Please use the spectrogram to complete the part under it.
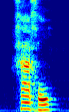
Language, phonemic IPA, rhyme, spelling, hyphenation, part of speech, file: Dutch, /ˈɣaː.ɣəl/, -aːɣəl, gagel, ga‧gel, noun, Nl-gagel.ogg
- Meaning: 1. gale (any plant of the family Myricaceae) 2. synonym of wilde gagel (“sweet gale”)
